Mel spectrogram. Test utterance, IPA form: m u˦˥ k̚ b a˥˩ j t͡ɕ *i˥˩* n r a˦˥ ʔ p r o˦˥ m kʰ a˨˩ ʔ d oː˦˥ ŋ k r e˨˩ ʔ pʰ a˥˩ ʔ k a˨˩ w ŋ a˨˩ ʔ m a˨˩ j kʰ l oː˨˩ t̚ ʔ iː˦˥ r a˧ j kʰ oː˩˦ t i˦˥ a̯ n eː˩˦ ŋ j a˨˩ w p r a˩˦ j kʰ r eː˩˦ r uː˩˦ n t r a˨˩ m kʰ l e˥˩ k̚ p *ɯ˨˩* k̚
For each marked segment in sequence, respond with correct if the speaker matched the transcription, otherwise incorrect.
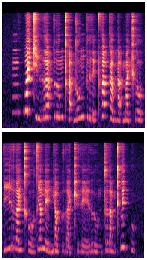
incorrect: i˨˩, incorrect: u˨˩

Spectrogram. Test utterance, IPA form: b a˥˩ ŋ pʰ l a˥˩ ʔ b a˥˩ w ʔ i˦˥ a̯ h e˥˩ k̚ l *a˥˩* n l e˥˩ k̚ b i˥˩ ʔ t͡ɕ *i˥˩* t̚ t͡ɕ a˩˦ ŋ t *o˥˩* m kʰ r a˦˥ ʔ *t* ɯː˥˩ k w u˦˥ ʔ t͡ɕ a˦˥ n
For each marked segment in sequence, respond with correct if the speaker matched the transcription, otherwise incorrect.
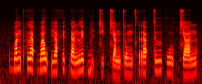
incorrect: a˦˥, incorrect: i˨˩, incorrect: o˧, correct

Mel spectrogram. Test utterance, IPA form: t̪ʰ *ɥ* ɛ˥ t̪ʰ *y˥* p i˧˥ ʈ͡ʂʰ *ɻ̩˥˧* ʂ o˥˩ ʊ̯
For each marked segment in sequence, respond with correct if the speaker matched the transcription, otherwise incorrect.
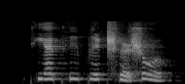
incorrect: j, incorrect: i˥, incorrect: ɻ̩˨˩

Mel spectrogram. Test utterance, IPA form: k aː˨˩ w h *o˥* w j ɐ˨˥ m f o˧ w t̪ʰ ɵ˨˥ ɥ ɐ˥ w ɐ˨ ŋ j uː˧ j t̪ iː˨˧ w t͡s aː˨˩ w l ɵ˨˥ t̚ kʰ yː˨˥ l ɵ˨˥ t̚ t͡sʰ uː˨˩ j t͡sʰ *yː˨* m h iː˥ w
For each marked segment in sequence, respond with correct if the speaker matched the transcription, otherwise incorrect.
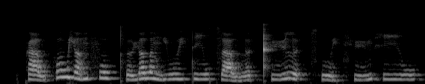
correct, incorrect: yː˨˥

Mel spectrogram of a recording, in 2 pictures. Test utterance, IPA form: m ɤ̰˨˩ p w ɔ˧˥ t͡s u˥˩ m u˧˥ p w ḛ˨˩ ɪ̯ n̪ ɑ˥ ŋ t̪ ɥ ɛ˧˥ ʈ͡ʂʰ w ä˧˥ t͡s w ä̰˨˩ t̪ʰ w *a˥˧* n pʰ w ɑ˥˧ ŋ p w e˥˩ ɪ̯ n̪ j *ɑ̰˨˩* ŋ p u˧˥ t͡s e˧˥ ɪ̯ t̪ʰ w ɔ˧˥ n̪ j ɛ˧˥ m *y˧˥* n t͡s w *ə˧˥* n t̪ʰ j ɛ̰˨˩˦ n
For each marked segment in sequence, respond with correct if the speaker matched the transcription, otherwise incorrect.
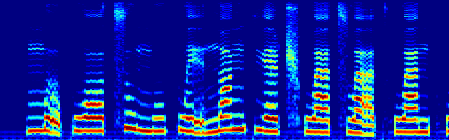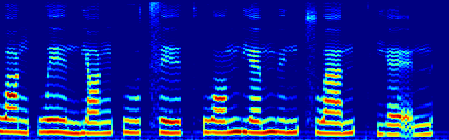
incorrect: a˥, incorrect: ɑ˧˥, correct, incorrect: a˧˥

